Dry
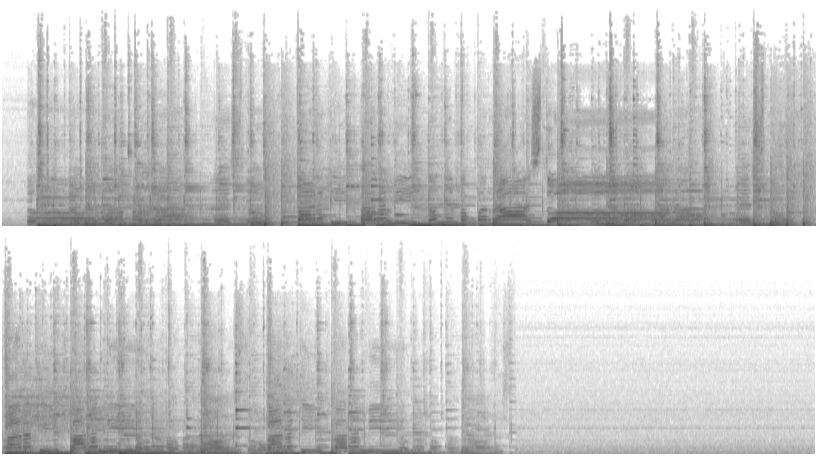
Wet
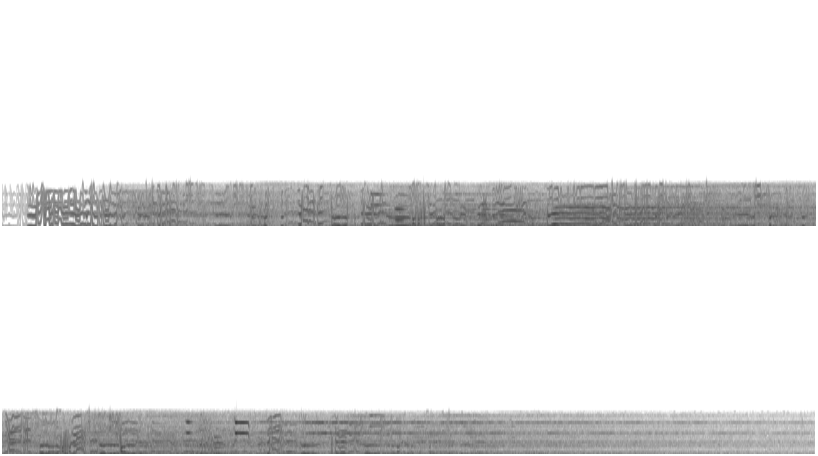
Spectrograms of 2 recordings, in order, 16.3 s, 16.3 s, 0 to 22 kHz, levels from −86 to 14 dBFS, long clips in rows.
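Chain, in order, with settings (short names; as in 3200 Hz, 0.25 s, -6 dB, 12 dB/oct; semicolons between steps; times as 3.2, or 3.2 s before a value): sine-wave speech; vibrato 0.33 Hz 17 cents; ring modulator 530 Hz; diffused feedback echo 0.903 s, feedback 57%, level -7 dB; gain +2.5 dB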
